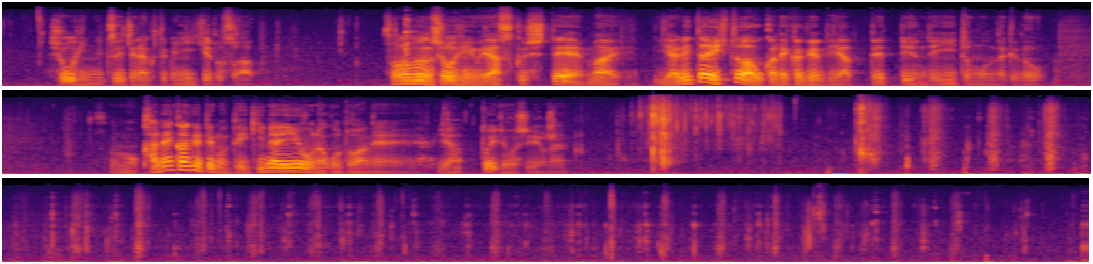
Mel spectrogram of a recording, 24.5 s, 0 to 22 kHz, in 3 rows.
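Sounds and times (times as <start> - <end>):
speech: 0.5 - 2.1, 2.9 - 8.2, 8.9 - 12.6
dry chewing crackles: 12.2 - 24.4
crunching bites of toasted bread while eating: 12.8 - 24.1.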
